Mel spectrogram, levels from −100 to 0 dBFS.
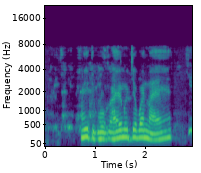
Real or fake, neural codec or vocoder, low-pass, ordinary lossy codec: fake; codec, 16 kHz, 16 kbps, FunCodec, trained on LibriTTS, 50 frames a second; none; none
